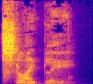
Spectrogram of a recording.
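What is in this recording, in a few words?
"slightly", British English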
